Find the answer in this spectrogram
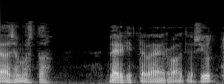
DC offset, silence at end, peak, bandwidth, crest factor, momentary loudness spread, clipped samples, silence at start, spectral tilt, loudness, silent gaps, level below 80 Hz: under 0.1%; 0 s; -2 dBFS; 8 kHz; 18 dB; 8 LU; under 0.1%; 0 s; -7 dB/octave; -20 LUFS; none; -42 dBFS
